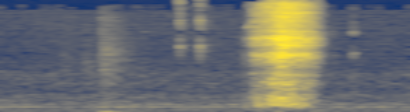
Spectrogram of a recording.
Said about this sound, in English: Sorry. Is that my voice? I was trying not to sneeze. Holy shit. I'm not doing that again. That hurt.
